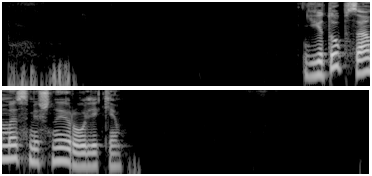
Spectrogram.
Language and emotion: Russian, neutral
